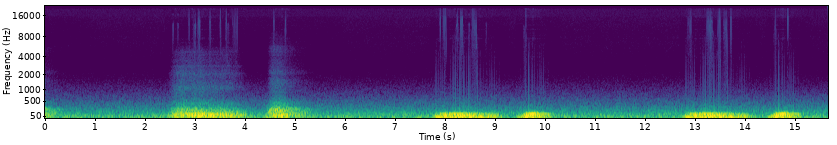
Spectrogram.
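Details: Muffled lung sound on lung auscultation: faint, low breath sounds at about 12 breaths a minute, diminished breath sounds.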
